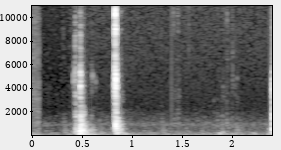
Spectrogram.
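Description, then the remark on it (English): Two solid thuds of car doors shutting in quick succession, followed by quiet shuffling and a faint rustle as someone settles into the vehicle. “All right, let's get back in the car.”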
